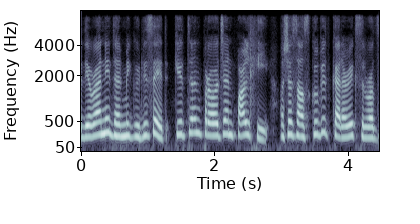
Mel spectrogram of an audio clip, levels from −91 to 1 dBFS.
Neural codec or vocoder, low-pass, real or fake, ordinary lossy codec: codec, 16 kHz in and 24 kHz out, 0.9 kbps, LongCat-Audio-Codec, fine tuned four codebook decoder; 7.2 kHz; fake; none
